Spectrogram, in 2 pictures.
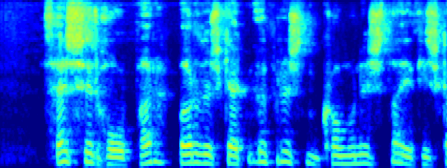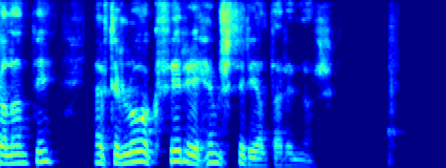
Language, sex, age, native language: Icelandic, male, 60-69, Icelandic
